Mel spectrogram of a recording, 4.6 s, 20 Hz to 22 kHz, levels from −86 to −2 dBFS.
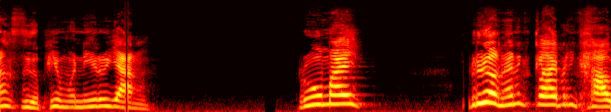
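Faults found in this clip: Block of digital silence, three dropouts in the speech: 0.94 s (21 ms), 1.98 s (85 ms, audible hole), 3.48 s (43 ms). Hard cut to silence and back. Lengths fit 1024-, 4096- and 2048-sample buffers; output buffer likely not filled in time, so look at the render/playback thread.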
